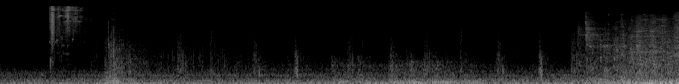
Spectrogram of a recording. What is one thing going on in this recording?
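Footsteps tread on stone in an echoing tunnel.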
